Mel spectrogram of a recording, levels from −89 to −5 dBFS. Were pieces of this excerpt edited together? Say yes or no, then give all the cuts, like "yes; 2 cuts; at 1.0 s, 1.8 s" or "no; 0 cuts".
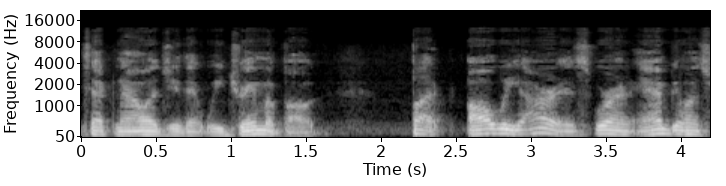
no; 0 cuts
